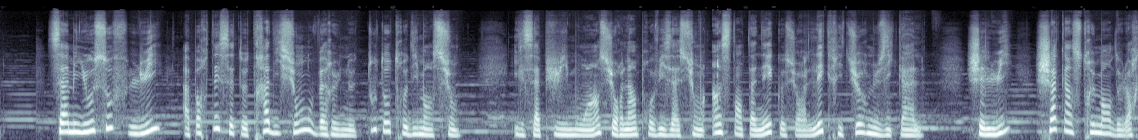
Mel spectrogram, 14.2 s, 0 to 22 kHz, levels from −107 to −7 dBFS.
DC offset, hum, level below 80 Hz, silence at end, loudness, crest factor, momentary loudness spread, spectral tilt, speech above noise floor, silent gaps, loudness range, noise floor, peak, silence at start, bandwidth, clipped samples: under 0.1%; none; -50 dBFS; 0 s; -15 LUFS; 14 dB; 8 LU; -5.5 dB/octave; 26 dB; none; 2 LU; -40 dBFS; 0 dBFS; 0.25 s; 15 kHz; under 0.1%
